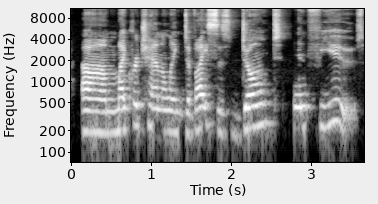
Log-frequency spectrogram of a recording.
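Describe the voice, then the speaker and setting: At a very slow pace, a woman speaks with ordinary pitch variation. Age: 60s. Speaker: nurse and skincare trainer. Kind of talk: training webinar. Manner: casual, with frequent fillers.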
